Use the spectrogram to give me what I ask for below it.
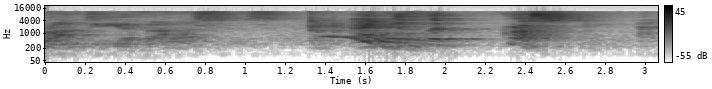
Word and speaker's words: Crusty: Oh, Agatha Crusty. It's pronounced Crusty. You know, kind of fancy, like the way you say Pilates.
